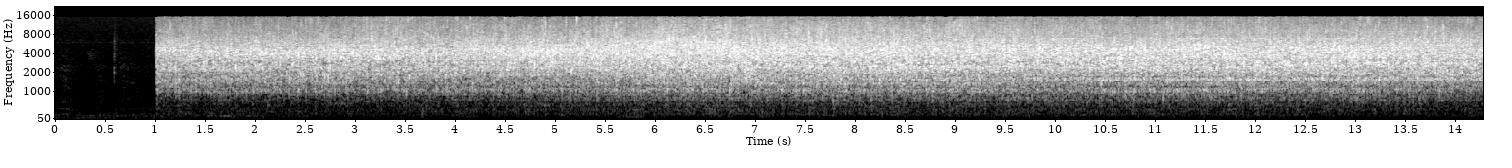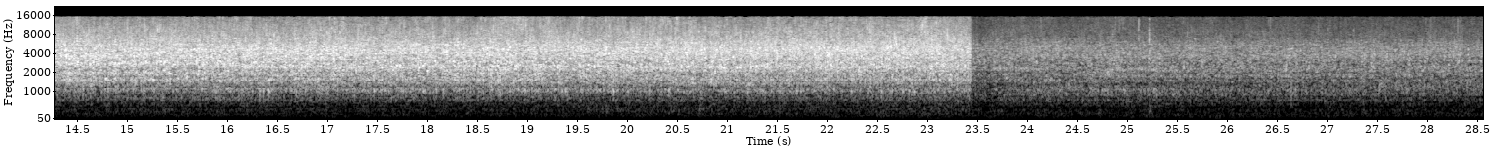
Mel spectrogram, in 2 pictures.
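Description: Marinated chicken pieces frying in hot oil in a wok: a loud, steady sizzle that starts suddenly about a second in and drops to a quieter sizzle near the end.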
